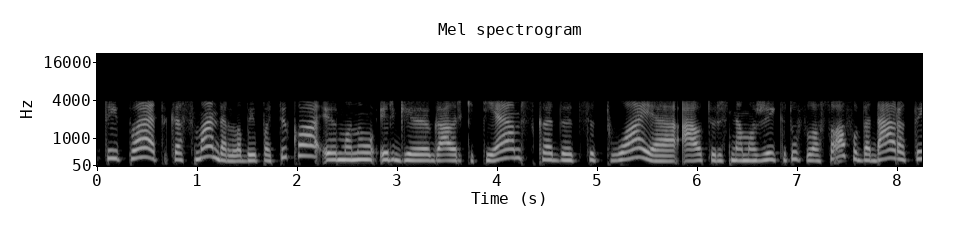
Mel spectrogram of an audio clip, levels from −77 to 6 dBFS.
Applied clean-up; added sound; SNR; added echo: none; none; none; none.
